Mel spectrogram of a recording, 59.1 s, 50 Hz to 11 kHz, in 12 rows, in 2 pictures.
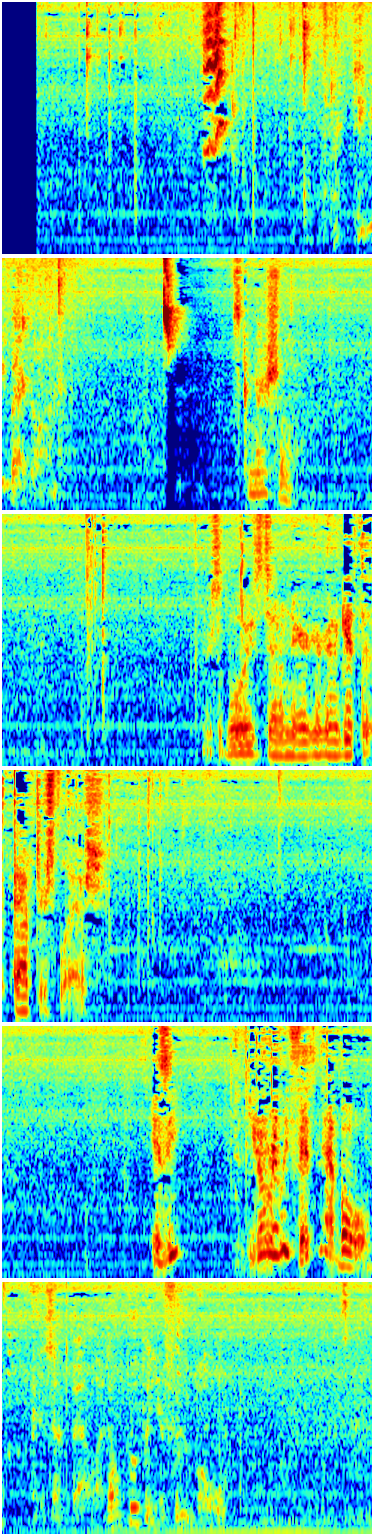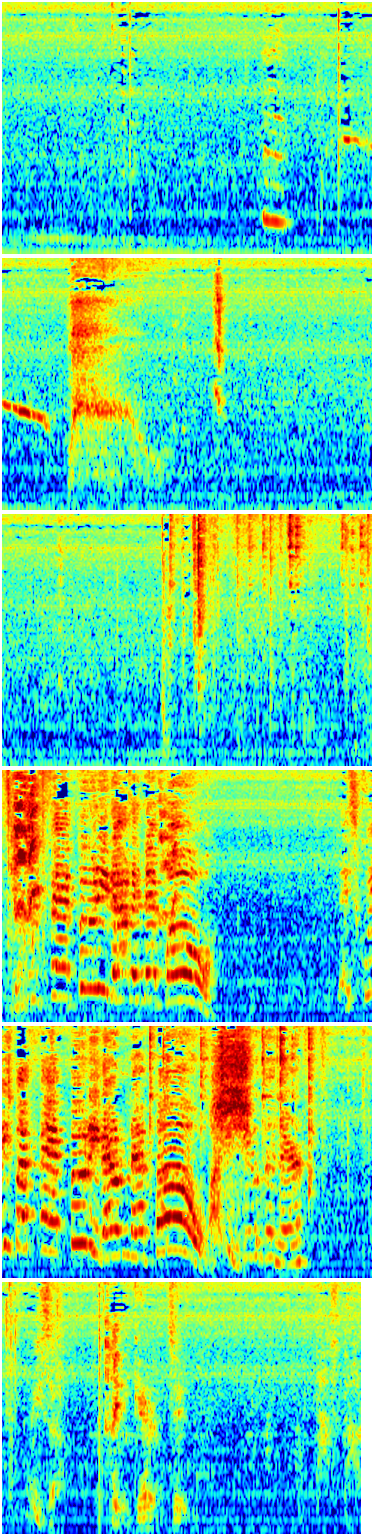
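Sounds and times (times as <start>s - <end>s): room hum: 0.5s - 59.0s
parrot calls: 2.6s - 3.2s, 7.1s - 7.5s, 35.4s - 37.6s, 44.5s - 45.1s, 55.5s - 56.0s.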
